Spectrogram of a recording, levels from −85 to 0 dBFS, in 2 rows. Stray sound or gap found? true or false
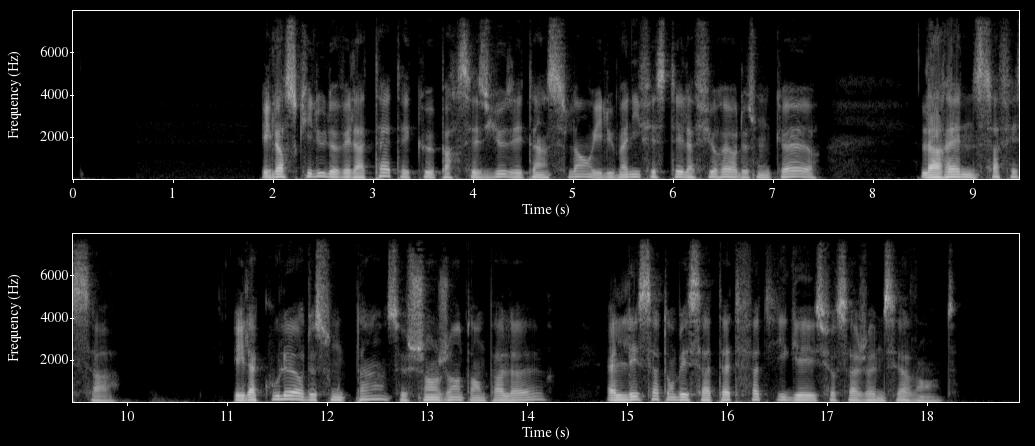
false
